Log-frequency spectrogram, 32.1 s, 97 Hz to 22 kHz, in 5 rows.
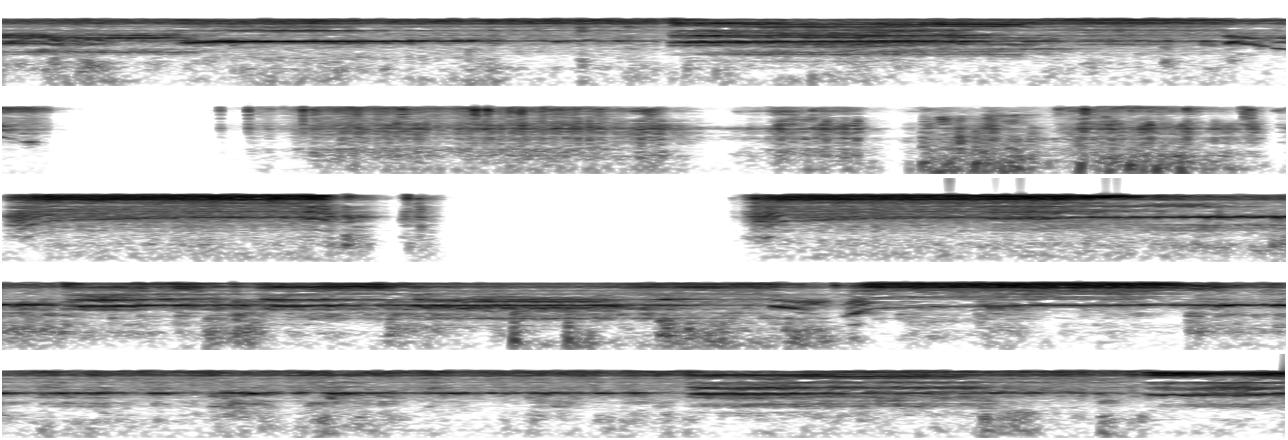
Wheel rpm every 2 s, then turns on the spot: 220, 230, 220, 50, 20, 20, 90, 70, 100, 230, 220, 200, 220, 230, 230, 230.
8-12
